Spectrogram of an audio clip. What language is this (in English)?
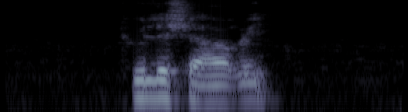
Persian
